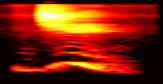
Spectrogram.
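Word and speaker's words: gym: দেখো জিম, জিম, এক্ষেত্রে জি এর উচ্চারণ আসছে জ, জিম।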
